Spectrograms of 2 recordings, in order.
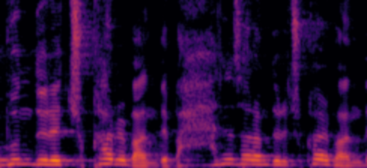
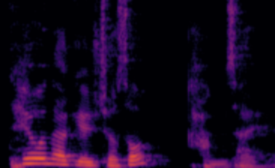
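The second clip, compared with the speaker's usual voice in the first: much softer, sincere thanks to God; grateful prayer; 5 dB quieter than usual. Retold or imitated. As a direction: pray it gently, with real gratitude. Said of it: "고백을 하나님께".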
